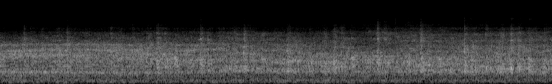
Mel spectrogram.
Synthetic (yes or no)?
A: yes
